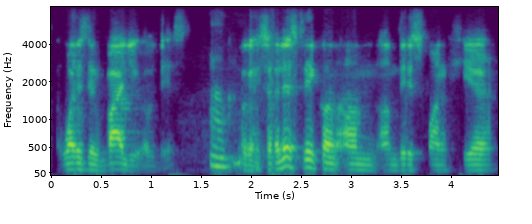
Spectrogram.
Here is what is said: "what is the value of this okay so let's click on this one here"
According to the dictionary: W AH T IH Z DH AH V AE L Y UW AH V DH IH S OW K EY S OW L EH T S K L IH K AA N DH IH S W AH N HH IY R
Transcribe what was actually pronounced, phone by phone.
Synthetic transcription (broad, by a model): W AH T IH Z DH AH V AE L Y UW AH V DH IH S OW K EY S OW L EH T S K N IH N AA N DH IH S W AH N HH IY R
